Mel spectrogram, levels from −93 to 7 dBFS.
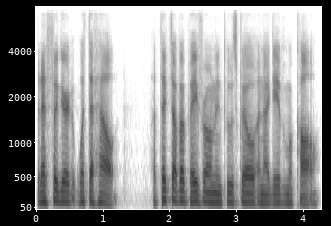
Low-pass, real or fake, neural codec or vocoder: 7.2 kHz; fake; codec, 16 kHz, 0.5 kbps, FunCodec, trained on Chinese and English, 25 frames a second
